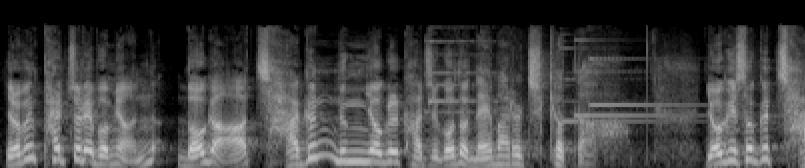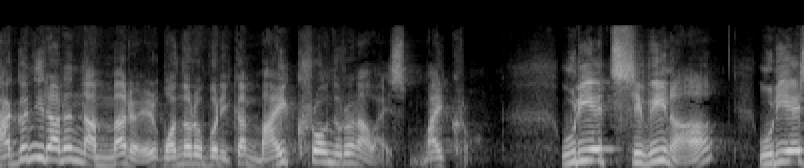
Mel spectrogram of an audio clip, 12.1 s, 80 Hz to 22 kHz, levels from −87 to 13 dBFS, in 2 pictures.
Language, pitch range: Korean, 175-245 Hz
